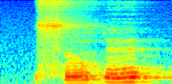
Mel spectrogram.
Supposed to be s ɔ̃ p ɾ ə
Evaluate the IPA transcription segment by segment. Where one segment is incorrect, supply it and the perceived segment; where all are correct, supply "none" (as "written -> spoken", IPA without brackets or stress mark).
ə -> ə̃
